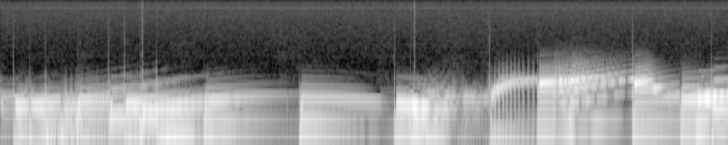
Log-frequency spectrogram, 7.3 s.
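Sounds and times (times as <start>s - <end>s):
weird trance synth sequence: 0.1s - 2.0s, 4.9s - 7.2s.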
